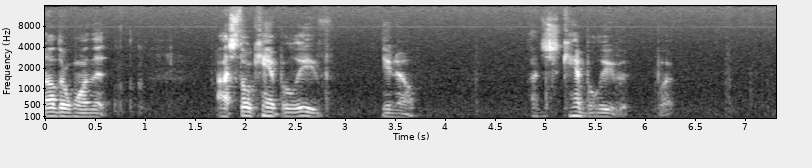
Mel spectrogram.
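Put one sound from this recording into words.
A young man talks calmly close to a microphone, in short phrases with pauses.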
